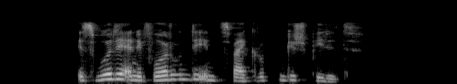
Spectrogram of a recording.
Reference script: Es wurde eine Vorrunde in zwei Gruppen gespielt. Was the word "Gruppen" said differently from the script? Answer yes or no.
no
